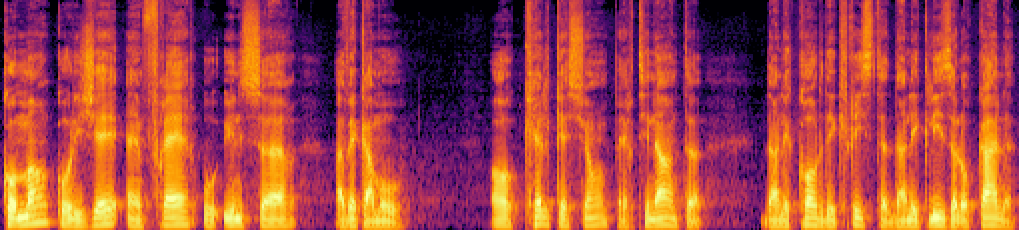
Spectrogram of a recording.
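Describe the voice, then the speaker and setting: A male pastor with a Congolese French accent, giving a measured sermon-style teaching with frequent pauses and restarts. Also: low-pitched.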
